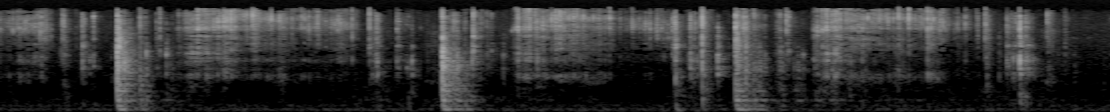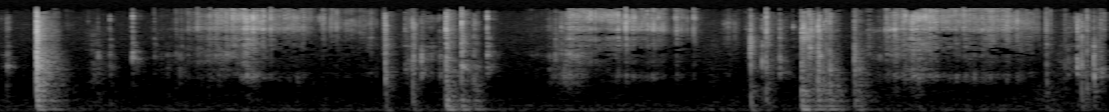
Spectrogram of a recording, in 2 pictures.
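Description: A metal utility-knife blade shaves thin curls off a palm-sized solid yellow bar of soap with a glitter-coated edge, held in one hand with long pointed nails, as the shavings fall onto a wooden table. Repeated short, crisp scraping strokes each begin with a sharp attack and trail into bright, hissing, papery crackles. Quiet gaps separate the strokes.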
